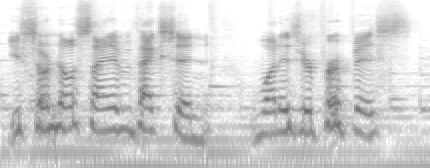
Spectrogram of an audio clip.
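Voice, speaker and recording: A woman reading a story aloud and voicing a stiff, formal male sniper turret in a flat robot voice. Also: high voice, fairly quick, faint music behind. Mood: flat mechanical.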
